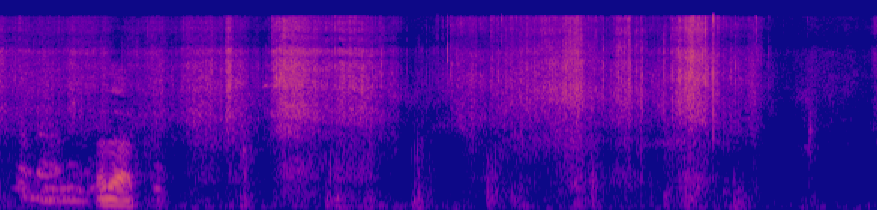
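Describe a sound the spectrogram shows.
Footsteps crunch on dry gravelly ground.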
